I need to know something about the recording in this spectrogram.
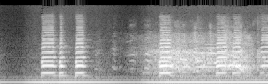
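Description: Car horns in a parking lot honk in a rhythmic, tune-like pattern, playing along with a song: three short blasts, a pause, then a denser run of overlapping honks, all over a steady low engine hum.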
